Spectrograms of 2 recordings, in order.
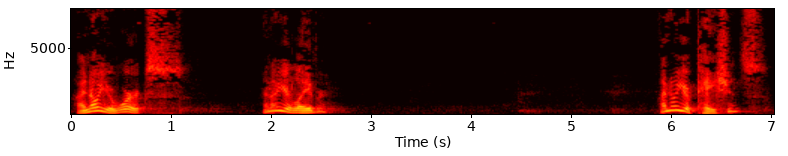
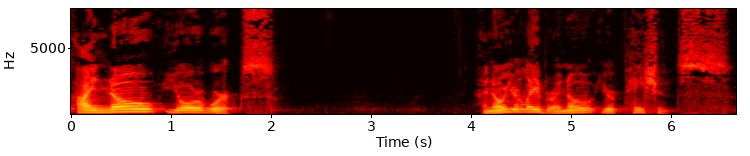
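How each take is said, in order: First: I know YOUR works, rising on YOUR, building higher and softer; right inflection. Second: I know your works with KNOW stressed slowly, falling. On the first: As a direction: lift YOUR each time, like a gentle reproach. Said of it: "read this with the right inflection". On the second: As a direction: lean on KNOW each time, falling tune. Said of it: "Notice what it says here". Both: Shown as a demonstration.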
